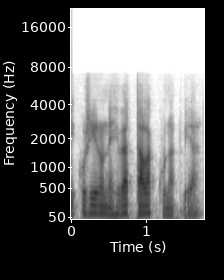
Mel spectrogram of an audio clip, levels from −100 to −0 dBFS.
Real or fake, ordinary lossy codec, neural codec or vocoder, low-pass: fake; none; codec, 16 kHz, about 1 kbps, DyCAST, with the encoder's durations; 7.2 kHz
